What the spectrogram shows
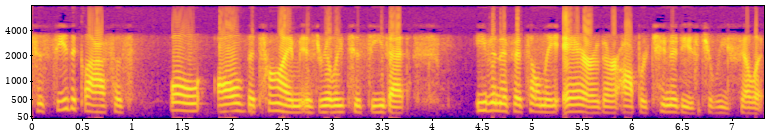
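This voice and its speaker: An unremarkable speaking voice from a woman with a Canadian accent, fairly low in pitch, at a moderate pace in a dry, close sound with no echo. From Canada. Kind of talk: panel discussion. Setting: phone call.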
